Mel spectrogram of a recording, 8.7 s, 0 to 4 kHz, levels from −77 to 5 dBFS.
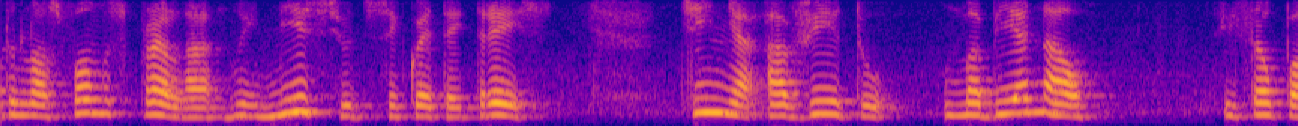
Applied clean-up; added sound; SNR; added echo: none; none; none; none.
